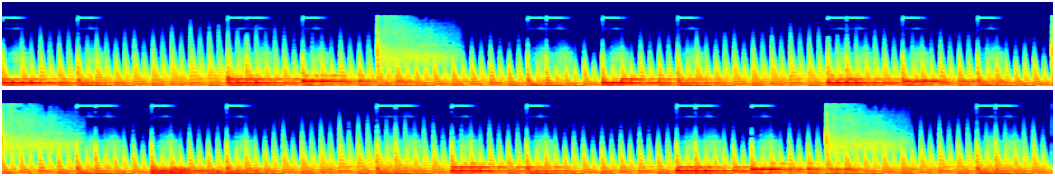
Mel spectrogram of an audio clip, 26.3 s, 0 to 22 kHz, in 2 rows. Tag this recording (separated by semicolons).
80s; dark; evil; future; loop; synth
